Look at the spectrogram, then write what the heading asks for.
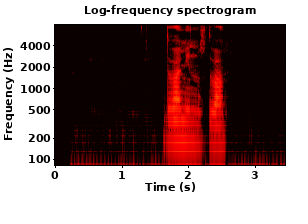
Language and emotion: Russian, neutral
